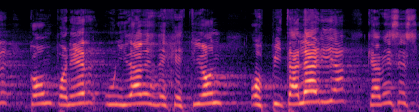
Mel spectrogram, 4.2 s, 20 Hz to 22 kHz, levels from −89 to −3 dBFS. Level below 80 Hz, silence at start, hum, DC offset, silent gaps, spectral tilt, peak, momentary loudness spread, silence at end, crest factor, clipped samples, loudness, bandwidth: -60 dBFS; 0 s; none; under 0.1%; none; -1.5 dB/octave; -6 dBFS; 11 LU; 0 s; 20 dB; under 0.1%; -24 LUFS; 16 kHz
